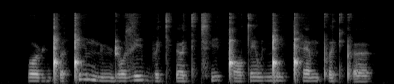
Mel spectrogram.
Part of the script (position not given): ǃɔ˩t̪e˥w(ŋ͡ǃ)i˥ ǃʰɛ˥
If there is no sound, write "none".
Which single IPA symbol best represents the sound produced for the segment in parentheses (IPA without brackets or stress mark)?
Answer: ŋ͡ǃ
